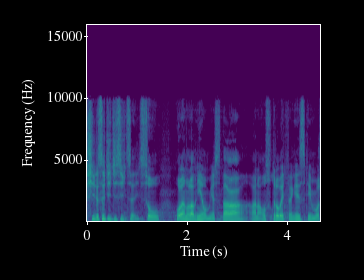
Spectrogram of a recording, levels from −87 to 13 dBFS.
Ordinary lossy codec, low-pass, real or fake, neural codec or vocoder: MP3, 64 kbps; 9.9 kHz; fake; autoencoder, 22.05 kHz, a latent of 192 numbers a frame, VITS, trained on many speakers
